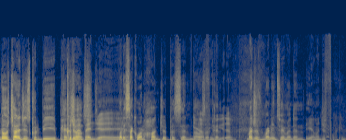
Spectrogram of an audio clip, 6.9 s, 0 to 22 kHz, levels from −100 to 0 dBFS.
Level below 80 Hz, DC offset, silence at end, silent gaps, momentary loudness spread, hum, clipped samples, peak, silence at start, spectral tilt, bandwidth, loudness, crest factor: -58 dBFS; under 0.1%; 0.05 s; none; 22 LU; none; under 0.1%; -6 dBFS; 0 s; -4 dB/octave; 16.5 kHz; -28 LUFS; 22 dB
